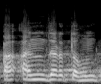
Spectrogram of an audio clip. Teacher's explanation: اَأَنذَرْتَهُمْ کے اندر 2 حمزہ ہیں، تو دونوں کو الگ الگ ادا کر کے پڑھنا ہے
